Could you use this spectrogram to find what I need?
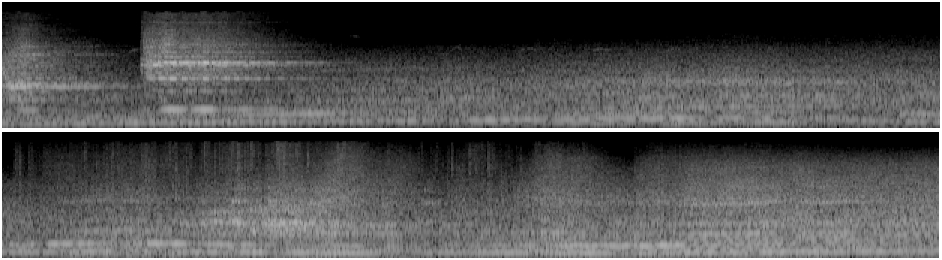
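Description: A racing car engine roars and changes pitch as the car speeds along.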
